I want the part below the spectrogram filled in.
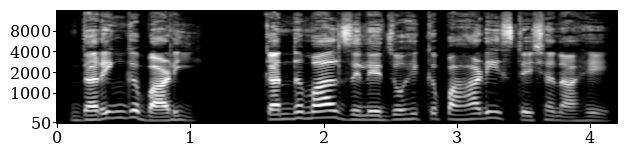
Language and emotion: Sindhi, neutral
